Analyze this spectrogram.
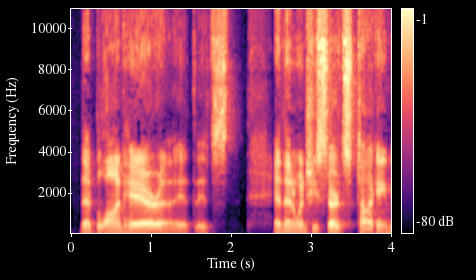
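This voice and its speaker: A man talks at a very slow pace and a medium pitch, his intonation monotone and flat. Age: 60s. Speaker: podcast host and investor. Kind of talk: casual chat.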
